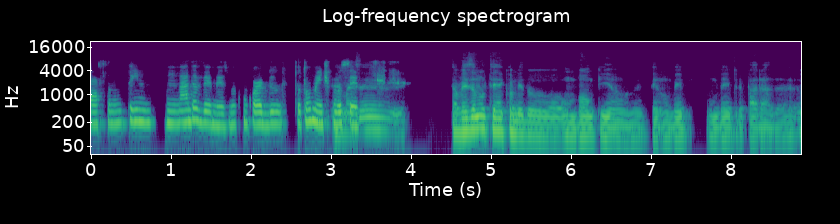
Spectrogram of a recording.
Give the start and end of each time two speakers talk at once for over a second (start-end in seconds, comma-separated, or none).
none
